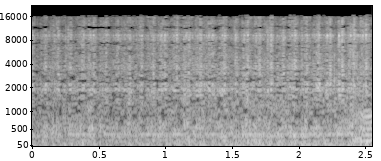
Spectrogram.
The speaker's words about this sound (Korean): 오늘 들어볼 현장의 소리는요. 네, 오늘은요 여성복 핸드메이드 공방에서 옷 만드는 소리를 녹음해서 오. 어. 보내주셨는데요. 어. 바로 같이 한번 들어보시죠. 어. 재봉틀 소리다.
